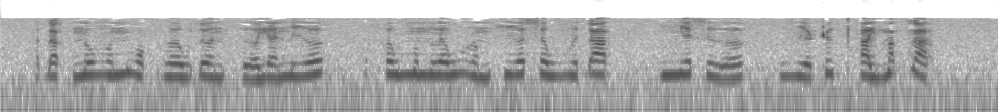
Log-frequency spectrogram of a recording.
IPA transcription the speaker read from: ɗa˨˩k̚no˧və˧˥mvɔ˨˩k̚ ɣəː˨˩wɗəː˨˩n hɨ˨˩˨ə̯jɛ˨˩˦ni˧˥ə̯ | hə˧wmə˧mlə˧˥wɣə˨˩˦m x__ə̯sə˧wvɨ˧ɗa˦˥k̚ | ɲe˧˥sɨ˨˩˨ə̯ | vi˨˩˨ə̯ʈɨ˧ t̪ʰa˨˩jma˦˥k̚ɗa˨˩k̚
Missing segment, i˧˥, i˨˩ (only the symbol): i˧˥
